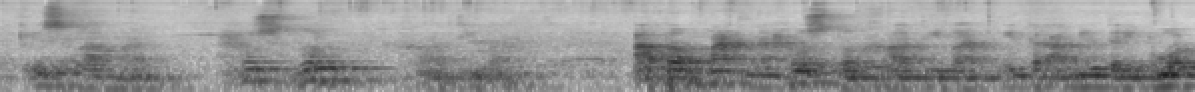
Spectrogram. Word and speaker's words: husnu: Apa makna husnul khatimah? Ini terambil dari dua kata. Yang pertama husnu, yang kedua al-khatimah. Husnu bacanya harus benar, pakai ha, ya, bil ha, laisa bil kha, bukan dengan kha.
